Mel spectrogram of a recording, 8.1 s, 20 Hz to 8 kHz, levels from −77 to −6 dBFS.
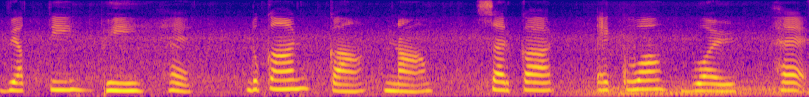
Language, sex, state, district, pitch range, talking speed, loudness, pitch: Hindi, female, Madhya Pradesh, Dhar, 220-255 Hz, 75 wpm, -15 LUFS, 235 Hz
